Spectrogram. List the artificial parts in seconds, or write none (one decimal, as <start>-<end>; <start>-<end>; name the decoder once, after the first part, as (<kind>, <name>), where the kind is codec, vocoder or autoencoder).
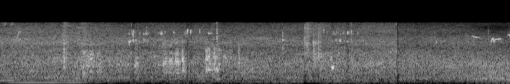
none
